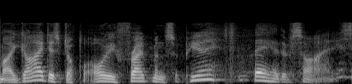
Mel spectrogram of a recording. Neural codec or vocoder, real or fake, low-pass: codec, 16 kHz, 0.5 kbps, X-Codec, WavLM features, trained on Multilingual LibriSpeech; fake; 7.2 kHz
